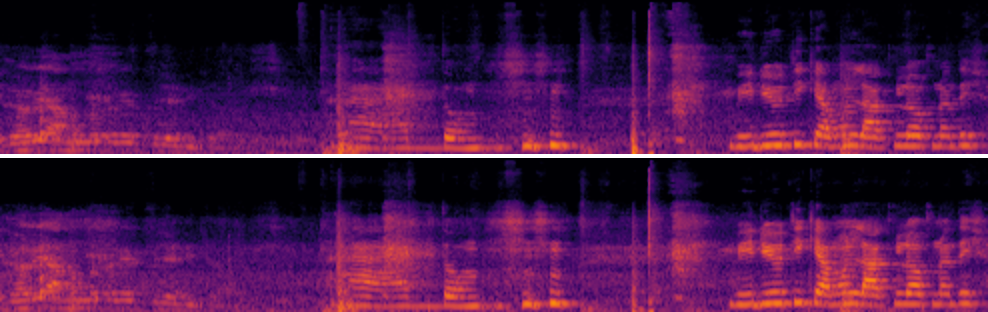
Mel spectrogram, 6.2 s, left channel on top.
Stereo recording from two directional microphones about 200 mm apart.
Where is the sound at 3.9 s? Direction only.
70° left (ahead or behind).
